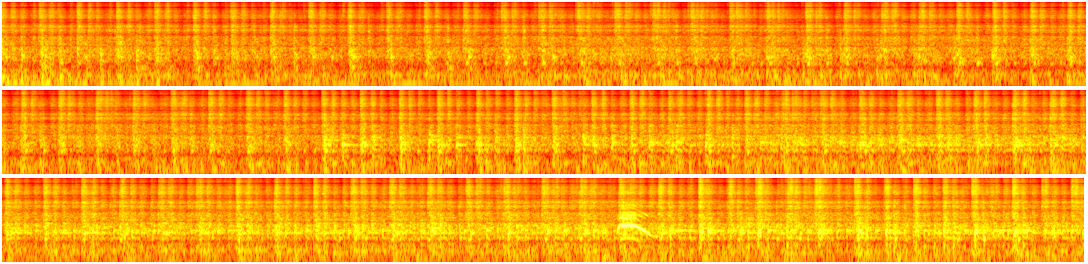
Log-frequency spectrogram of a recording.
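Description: Drummers playing a fast, steady rhythm of quick strikes to accompany a Samoan fire knife dance. A short, loud sound rising in pitch stands out about two seconds before the end.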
